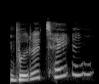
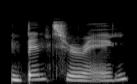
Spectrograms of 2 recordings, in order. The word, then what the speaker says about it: binturong: Um, and the one I chose initially was this Buddha-tang, I think it's called Buddha-tang. Hold on, let me go look for it. Let me go spell it real quick. You, you. Okay. Binturong.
